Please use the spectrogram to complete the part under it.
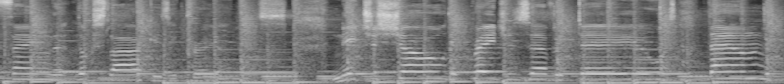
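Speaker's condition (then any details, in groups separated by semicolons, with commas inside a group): No condition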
